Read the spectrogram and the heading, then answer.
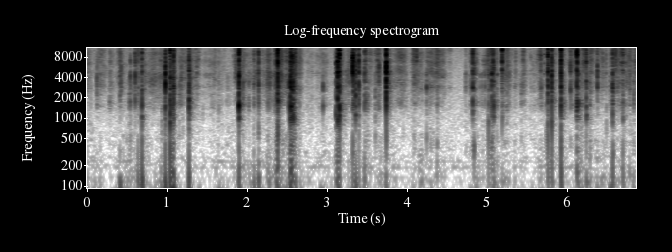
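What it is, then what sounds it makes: Round hair brush, bristles flicked. Fingertips rub and flick the black plastic bristles of a round hair brush with a metal barrel while its handle is held. The result is a rapid, irregular run of sharp, dry clicks and bright scratchy crackles, like tearing or crinkling, over a faint low rumble.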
